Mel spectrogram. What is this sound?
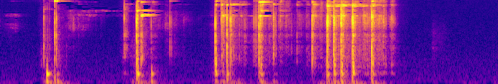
Pop some tissue and a woolly hat in a bowl, pop that in the sound booth next to the mic and let your coins drop. Then edit that baby - cut out the gaps that are too far apart until the impacts of the coins land at the time you want.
